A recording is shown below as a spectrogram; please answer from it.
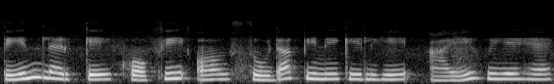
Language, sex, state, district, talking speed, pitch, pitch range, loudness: Hindi, female, Maharashtra, Gondia, 120 wpm, 240 Hz, 225-255 Hz, -15 LUFS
